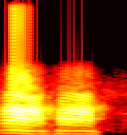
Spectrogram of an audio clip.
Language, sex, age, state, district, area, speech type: Malayalam, female, 30-45, Kerala, Pathanamthitta, rural, conversation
